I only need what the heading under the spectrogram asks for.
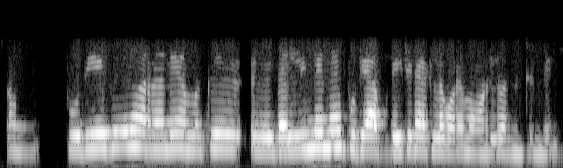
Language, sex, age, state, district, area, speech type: Malayalam, female, 18-30, Kerala, Kozhikode, rural, conversation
